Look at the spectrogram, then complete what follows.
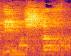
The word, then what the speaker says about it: Münster: Le Münster, prononcé Münster, on apprécie tout particulièrement la compagnie des oignons de mai ou Maizebele, prononcé Maizebele.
